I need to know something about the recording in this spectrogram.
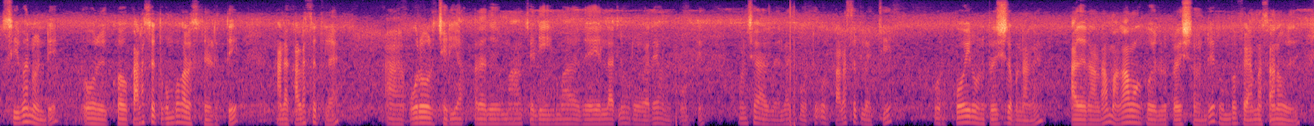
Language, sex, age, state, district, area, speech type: Tamil, male, 18-30, Tamil Nadu, Tiruvarur, urban, spontaneous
